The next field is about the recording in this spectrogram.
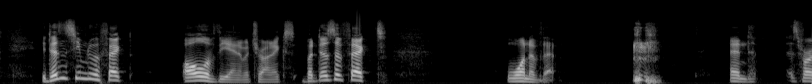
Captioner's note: clears throat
